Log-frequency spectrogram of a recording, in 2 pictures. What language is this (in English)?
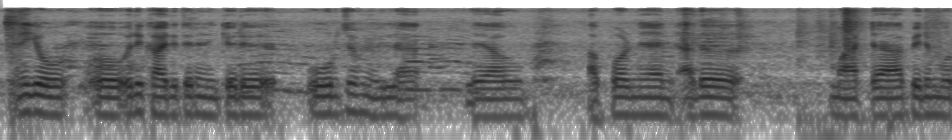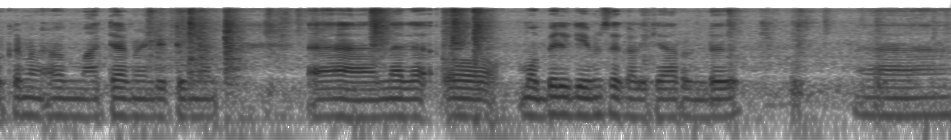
Malayalam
